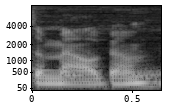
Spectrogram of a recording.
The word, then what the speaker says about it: amalgam: Tower because it sucks also yes that's how you pronounce it it's amalgam it's the short short version of the word amalgamation so yes it's an it's amalgam but yeah I think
